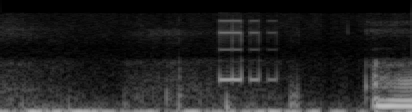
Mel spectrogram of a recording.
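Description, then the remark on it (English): A short electronic beep with a steady, fairly high tone rises out of faint background murmur, followed moments later by a louder, lower buzzing tone that holds to the end. “Let's see how well this works, because clearly, that's a beep.”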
